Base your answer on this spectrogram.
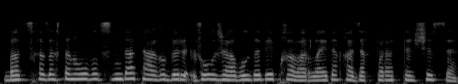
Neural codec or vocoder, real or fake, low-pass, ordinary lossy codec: codec, 16 kHz, 4 kbps, FreqCodec, smaller model; fake; 7.2 kHz; none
